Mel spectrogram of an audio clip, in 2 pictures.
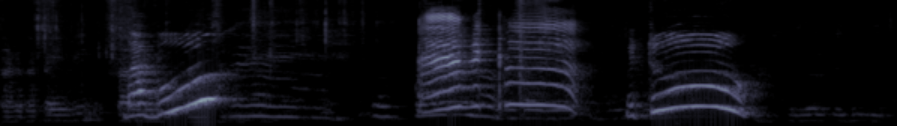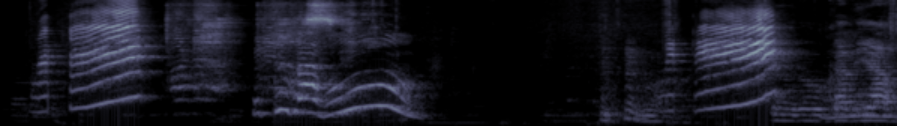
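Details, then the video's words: Pet parrot talking in short, separated speech-like bursts, some with steep rising whistled sweeps climbing high, others arched and lower, spaced by quiet gaps. "बोलने वाला तोता"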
